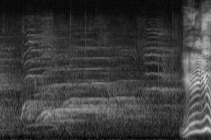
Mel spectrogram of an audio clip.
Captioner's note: audience cheering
